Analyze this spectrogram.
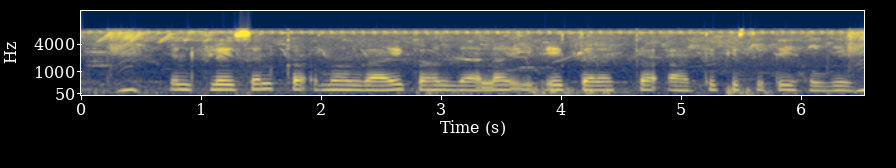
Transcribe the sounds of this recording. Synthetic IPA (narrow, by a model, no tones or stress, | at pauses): ɪnfleːʃənmɐɦə̃ŋɡaːikəɦəld͡ʒaːlajḭʔeːk̚t̪ɐɾəkaʔaːɾt̪ʰɪkːist̪ʰɪt̪ihõŋɡeː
